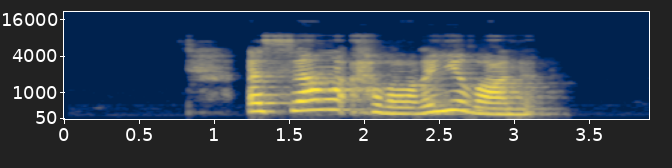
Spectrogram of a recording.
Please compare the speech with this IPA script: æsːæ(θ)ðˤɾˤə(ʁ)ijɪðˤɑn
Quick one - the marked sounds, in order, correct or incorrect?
incorrect: ħ, correct

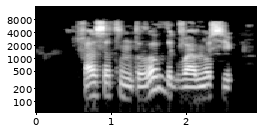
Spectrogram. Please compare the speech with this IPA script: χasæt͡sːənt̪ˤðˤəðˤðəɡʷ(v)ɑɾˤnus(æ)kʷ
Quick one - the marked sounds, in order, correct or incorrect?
correct, incorrect: i

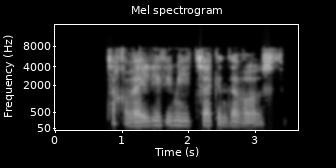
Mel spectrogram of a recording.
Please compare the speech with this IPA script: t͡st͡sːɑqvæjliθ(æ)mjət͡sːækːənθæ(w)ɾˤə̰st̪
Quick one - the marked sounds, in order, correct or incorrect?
incorrect: i, incorrect: v

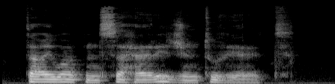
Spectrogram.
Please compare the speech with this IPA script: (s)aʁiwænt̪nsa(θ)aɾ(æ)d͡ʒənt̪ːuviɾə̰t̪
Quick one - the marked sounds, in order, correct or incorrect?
incorrect: θ, incorrect: ħ, incorrect: i

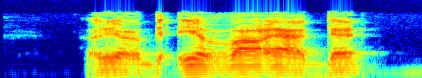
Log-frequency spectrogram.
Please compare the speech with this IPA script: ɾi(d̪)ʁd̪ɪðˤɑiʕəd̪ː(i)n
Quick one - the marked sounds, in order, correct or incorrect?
incorrect: none, incorrect: æ

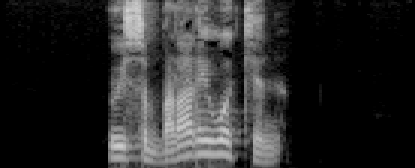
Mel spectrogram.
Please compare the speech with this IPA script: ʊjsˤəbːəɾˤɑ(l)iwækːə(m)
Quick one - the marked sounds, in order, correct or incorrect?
incorrect: ɾ, incorrect: n

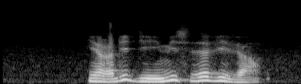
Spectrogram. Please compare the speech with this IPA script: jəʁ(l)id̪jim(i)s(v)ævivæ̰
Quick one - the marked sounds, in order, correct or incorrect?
correct, correct, incorrect: ð

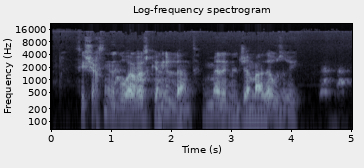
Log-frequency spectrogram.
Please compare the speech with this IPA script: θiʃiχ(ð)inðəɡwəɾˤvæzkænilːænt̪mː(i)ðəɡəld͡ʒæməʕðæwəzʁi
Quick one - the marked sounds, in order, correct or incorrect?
incorrect: θ, incorrect: æ

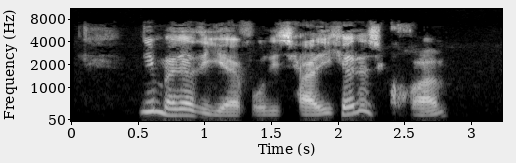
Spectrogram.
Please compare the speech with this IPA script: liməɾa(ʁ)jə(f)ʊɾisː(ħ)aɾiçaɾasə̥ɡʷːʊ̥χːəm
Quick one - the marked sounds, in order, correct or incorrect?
incorrect: ð, correct, correct

